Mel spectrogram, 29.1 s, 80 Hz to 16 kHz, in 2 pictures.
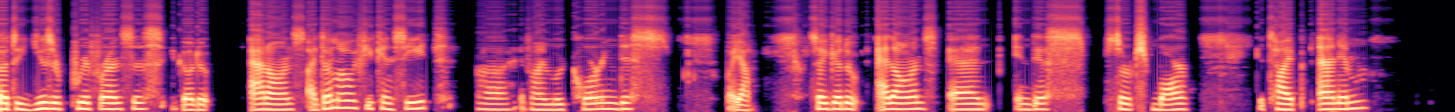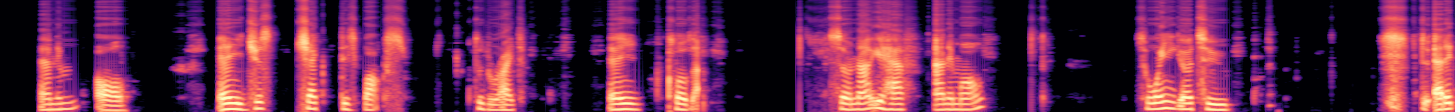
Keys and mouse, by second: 26.5 Tab, 28.7 drag.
